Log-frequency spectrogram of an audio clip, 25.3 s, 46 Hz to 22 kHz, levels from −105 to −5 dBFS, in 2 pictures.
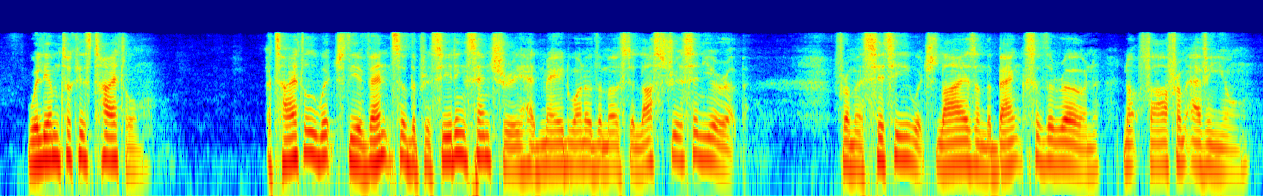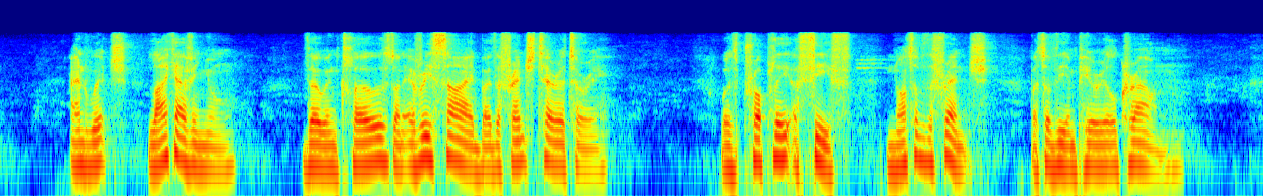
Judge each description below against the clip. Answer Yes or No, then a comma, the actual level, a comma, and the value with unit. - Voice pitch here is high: No, low, 125 Hz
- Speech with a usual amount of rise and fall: Yes, average, 3.7 semitones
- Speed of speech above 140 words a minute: Yes, average, 150 wpm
